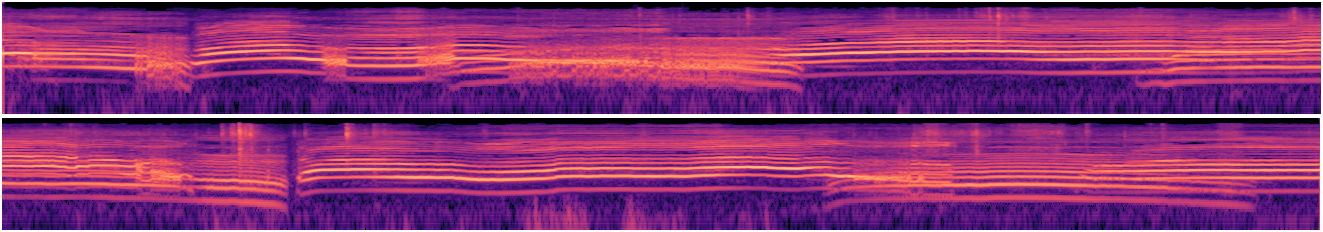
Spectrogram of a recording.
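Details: Angry cats fighting, a continuous overlapping caterwaul of long wavering yowls that rise and fall, broken by harsh hissing spits, with two voices trading drawn-out moaning howls throughout.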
